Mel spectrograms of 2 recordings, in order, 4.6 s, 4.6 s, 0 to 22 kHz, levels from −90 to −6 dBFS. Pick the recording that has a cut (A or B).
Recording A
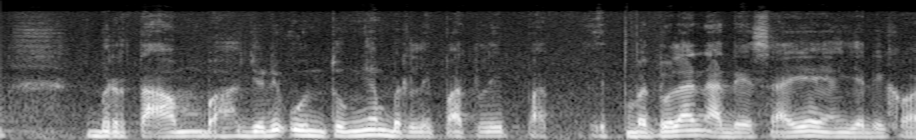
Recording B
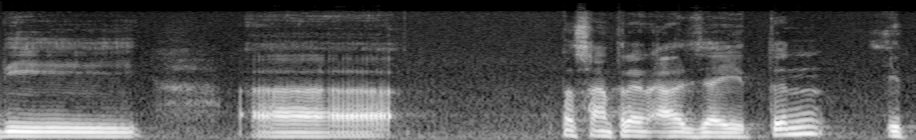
A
